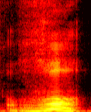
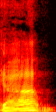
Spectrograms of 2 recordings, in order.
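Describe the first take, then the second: First: It starts with a soft throaty gh sound. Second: It starts with a hard g stop. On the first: The speaker calls it right. "but it's Gha" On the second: The speaker calls it wrong. "Not and it's not Ga"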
